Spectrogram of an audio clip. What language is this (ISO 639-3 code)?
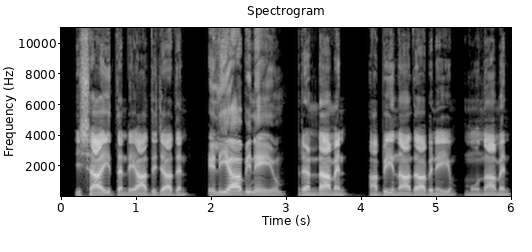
mal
